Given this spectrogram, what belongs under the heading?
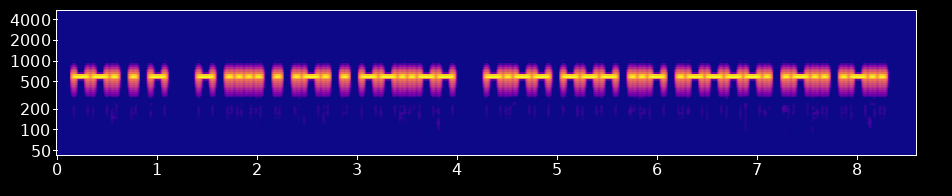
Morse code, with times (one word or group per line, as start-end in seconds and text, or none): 0.2-1.1 GET
1.4-4.0 THERE,
4.3-8.3 YOU'LL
